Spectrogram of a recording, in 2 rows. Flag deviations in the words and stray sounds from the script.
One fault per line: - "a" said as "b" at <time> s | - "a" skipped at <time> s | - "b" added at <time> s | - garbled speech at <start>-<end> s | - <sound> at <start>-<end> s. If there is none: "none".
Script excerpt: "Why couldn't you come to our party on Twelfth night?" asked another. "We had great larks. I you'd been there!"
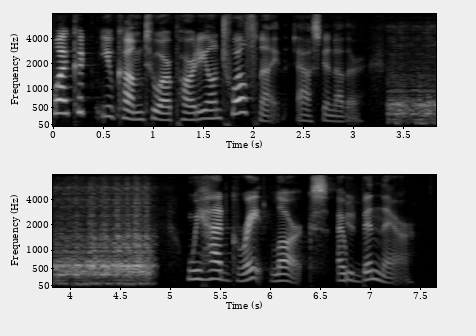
- tap at 3.3-4.9 s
